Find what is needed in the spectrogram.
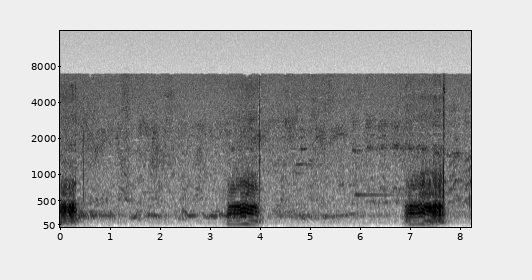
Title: Puppy boxer Khan snoring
